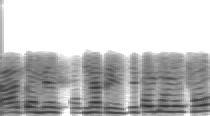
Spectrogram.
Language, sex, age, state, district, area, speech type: Gujarati, female, 18-30, Gujarat, Valsad, rural, conversation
